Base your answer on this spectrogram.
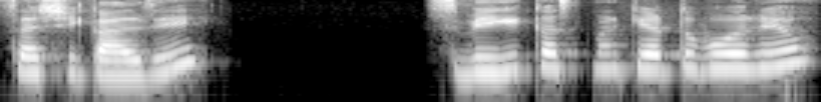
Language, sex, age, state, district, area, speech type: Punjabi, female, 18-30, Punjab, Shaheed Bhagat Singh Nagar, rural, spontaneous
